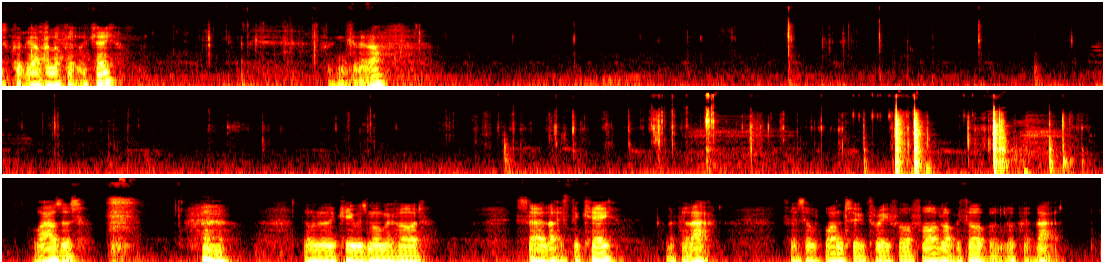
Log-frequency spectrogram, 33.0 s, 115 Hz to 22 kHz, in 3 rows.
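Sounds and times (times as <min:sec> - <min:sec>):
wrapping crinkling and tearing: 0:01.3 - 0:04.2, 0:06.4 - 0:09.8, 0:10.6 - 0:19.7.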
